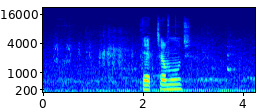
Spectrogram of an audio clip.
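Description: A goat bleating once about two seconds in: a short note, then a longer, steady-pitched bleat.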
